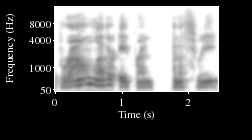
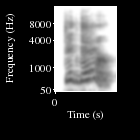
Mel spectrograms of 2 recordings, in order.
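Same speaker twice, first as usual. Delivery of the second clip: leprechaun voice; 12 semitones higher, 7 dB louder than usual. Acted. Leprechaun orders digging.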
